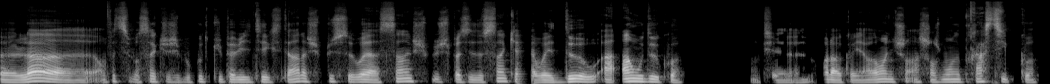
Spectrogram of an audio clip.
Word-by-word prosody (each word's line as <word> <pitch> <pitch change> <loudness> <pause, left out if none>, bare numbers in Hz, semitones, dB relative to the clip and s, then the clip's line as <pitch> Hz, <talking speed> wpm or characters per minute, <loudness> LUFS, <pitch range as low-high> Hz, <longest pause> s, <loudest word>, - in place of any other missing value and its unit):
Heu, 105 -1 +2
là, 110 -5 +5
heu, - - -8
en - - -8
fait 120 - -8
c'est 130 -1 -6
pour 105 -2 -7
ça 130 +4 -2
que 115 -1 -9
j'ai 105 -1 -7
beaucoup 105 +4 -8
de 120 - -9
culpabilité 110 -2 -2
et - - -1
cetera. 115 +4 -1
Là, 140 - +1
je 130 - -6
suis - - -12
plus 135 -1 -5
ouais 115 +1 +3
à 105 -1 +3
5, 135 +7 0
je 145 - -8
sui - - -13
je - - -6
suis 115 - -8
passé 110 -1 -2
de 105 - -2
5, 120 +2 -2
ah 100 - -1
ouais, 105 0 +2
2 130 +7 +4
ou 120 0 +1
à 110 -1 +2
1 135 - +9
ou 140 -1 +5
2, 125 -3 +1
quoi. 100 -4 -5 0.7
Donc - - -15
heu, - - -5 0.5
voilà 110 -2 +3
quoi, 100 0 -6
il - - -4
y - - -5
a 100 - -4
vraiment 110 +4 +2
une 120 - -1
chan 120 - -6
un 110 - -5
changement 115 +1 -2
drastique, 125 -1 -1
quoi. 105 0 -5
115 Hz, 295 wpm, -22 LUFS, 105-125 Hz, 0.7 s, 1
